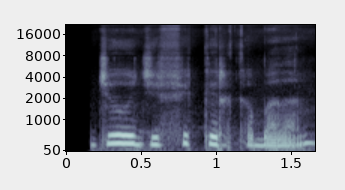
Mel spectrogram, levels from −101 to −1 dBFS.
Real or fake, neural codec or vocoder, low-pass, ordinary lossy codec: fake; vocoder, 44.1 kHz, 128 mel bands every 256 samples, BigVGAN v2; none; none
